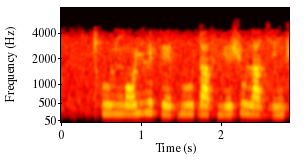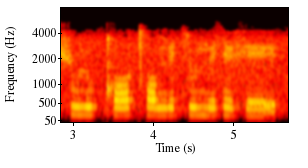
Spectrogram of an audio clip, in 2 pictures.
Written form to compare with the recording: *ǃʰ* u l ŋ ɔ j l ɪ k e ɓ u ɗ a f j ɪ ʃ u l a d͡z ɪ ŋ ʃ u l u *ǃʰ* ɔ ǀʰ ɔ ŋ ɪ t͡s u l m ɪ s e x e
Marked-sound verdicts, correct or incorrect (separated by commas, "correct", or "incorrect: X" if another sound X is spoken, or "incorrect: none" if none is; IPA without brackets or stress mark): incorrect: ǀʰ, correct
